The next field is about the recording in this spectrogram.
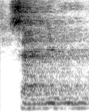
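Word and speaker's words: sandwich: लोग सैंडविच सैंडविच तो इसका सही उच्चारण है सैंडविच का ये सवि सैंडविच इसका उच्चारण है सवि ड का उच्चारण होता सवि बोला जाता है तो स और ये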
